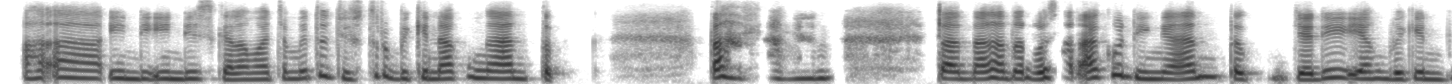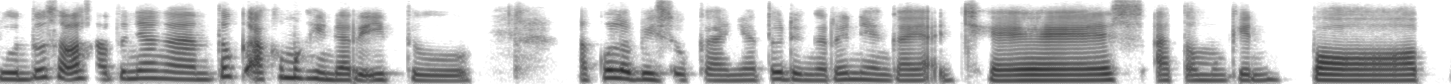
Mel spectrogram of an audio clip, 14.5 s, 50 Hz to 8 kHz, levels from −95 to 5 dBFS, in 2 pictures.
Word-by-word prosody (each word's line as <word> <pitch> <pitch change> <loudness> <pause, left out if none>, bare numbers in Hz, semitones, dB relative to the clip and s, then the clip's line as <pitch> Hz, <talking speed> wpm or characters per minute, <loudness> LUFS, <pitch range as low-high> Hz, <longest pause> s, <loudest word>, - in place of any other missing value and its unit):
heeh, 265 -1 0
indie 245 -2 0
indie 245 0 0
segala 225 -2 -1
macam, 240 +2 -3
itu 335 +4 -1
justru 255 +5 -4
bikin 245 0 +1
aku 265 +4 0
ngantuk. 250 - +2 0.8
Tantangan 265 -3 +2 0.6
tantangan 245 0 +4
terbesar 245 +2 +2
aku 335 +7 +1
di 260 - +3
ngantuk. 245 +2 +2 0.2
Jadi, 215 +5 +4 0.2
yang 245 - 0
bikin 230 -1 +1
buntu 230 +4 -1
salah 240 -2 +3
satunya 250 +4 -2
ngantuk, 230 +6 -2
aku 300 - -4
menghindari 210 -6 -1
itu. 185 -4 -6 0.6
Aku - - -4
lebih 225 -3 +2
sukanya 195 -1 -6
tuh 240 - +1
dengerin 215 +2 -3
yang - - -7
kayak 190 0 -4
jazz, 195 +2 +2
atau 195 - -5
mungkin 195 +2 -6 0.2
pop, 195 -1 +3
235 Hz, 155 wpm, -23 LUFS, 200-255 Hz, 0.8 s, tantangan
